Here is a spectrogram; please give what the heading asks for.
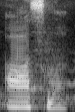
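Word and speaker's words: asthma: Some random words having T silent, कुछ और भी वर्ड्स ऐसे हैं जिनमें टी साइलेंट हो, जैसे कि आसमा, रेपो, रेपो, आफन.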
